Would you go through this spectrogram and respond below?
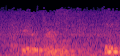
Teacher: Con una O más cerradita, más aguda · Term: O aguda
